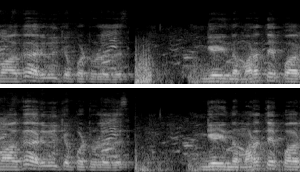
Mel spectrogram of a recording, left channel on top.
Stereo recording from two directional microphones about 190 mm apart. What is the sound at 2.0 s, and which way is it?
Speech, 30° right (ahead or behind).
